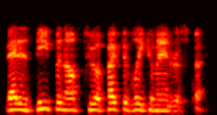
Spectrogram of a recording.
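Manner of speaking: usual speaking voice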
